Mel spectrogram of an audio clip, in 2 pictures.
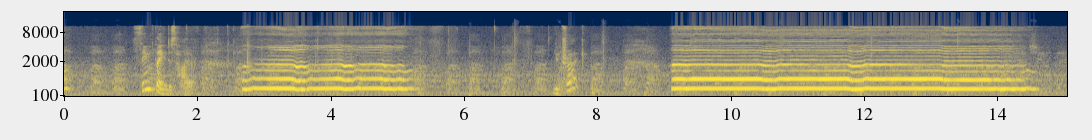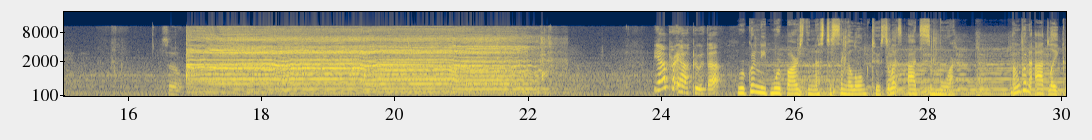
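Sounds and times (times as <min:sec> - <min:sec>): layered vocal harmonies: 0:00.0 - 0:14.7, 0:16.9 - 0:22.6, 0:25.2 - 0:30.0
woman singing sustained note: 0:25.2 - 0:28.5.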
